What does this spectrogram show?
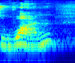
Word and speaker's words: one: eyed W one eyed when we pronounce one we there is a hint of w one eyed so V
